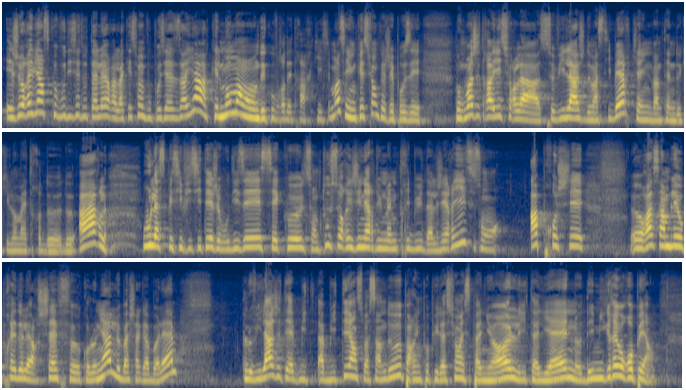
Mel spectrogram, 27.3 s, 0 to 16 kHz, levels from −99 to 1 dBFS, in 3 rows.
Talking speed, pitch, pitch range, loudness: 205 wpm, 215 Hz, 180-250 Hz, -19 LUFS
